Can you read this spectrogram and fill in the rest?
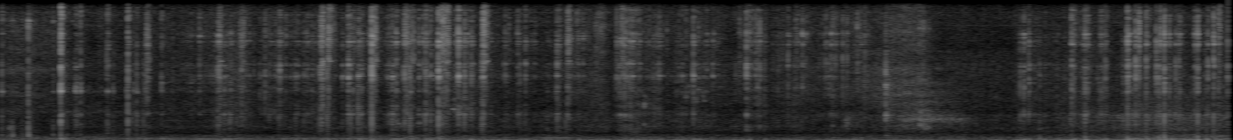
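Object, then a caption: Small pieces of sea glass. Pieces of sea glass collected from beaches, mostly brown, are handled and tapped, giving quick, irregular clicks and light clinks over a steady low rumble. The tapping runs throughout, growing a little louder and busier near the end.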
